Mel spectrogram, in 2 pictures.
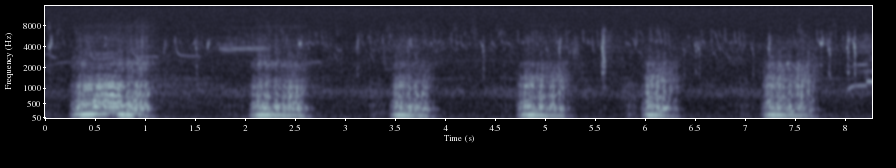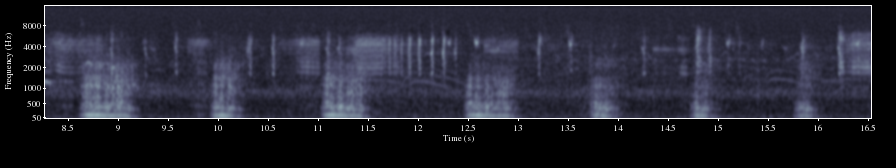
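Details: A male lion in South Luangwa roars in a series of deep, throaty grunts, each about a second apart.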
